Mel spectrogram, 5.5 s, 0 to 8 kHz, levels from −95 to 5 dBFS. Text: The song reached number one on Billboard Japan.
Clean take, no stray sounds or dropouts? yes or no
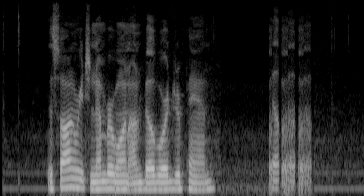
no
